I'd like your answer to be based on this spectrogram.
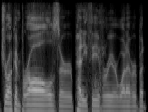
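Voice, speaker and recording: A man narrating and refereeing a tabletop roleplaying game as game master, in a halting, rambling way full of asides. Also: on the low side, little pitch movement, clear, resonant tone, no echo, lo-fi sound.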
